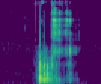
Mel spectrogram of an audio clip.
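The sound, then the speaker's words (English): Dice clatter briefly across a hard tabletop, a quick burst of rattling clicks lasting about half a second before settling, clear with no voices. “Oh, that's such a bad roll. Oh, I didn't use my dice. I used your dice.”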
